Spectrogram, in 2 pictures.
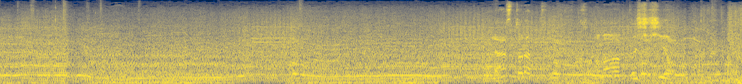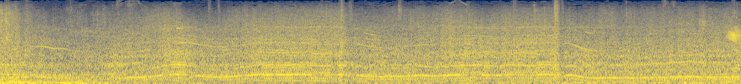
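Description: Tyres skid and crunch over loose dirt.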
